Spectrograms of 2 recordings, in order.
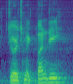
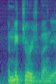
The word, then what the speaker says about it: McGeorge Bundy: He calls George McBundy. George McBundy, McGeorge Bundy, I say it wrong sometimes.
